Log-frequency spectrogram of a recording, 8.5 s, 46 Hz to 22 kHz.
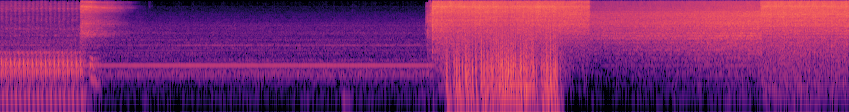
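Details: Parkside (Lidl) plasma cutter cutting 3mm steel: buzzing pulse as the pilot arc starts, the compressor kicking in with a steady air hiss, then a loud roaring arc hiss through the cut; normal operation.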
